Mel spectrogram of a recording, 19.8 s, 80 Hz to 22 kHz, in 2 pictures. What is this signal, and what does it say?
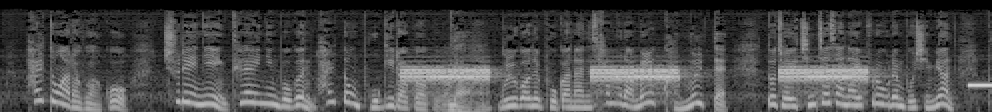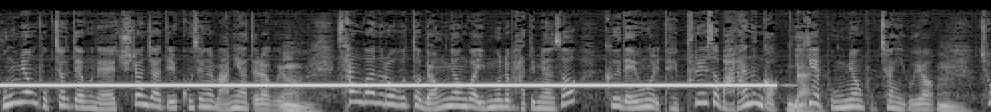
Emergency Alert System (SAME) tones (header bursts, then the 1050 Hz attention tone), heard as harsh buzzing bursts, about 520.83 baud, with speech in Korean.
